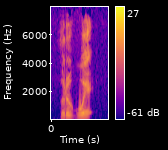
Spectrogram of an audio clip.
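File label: tlacochahuaya, Zapotec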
